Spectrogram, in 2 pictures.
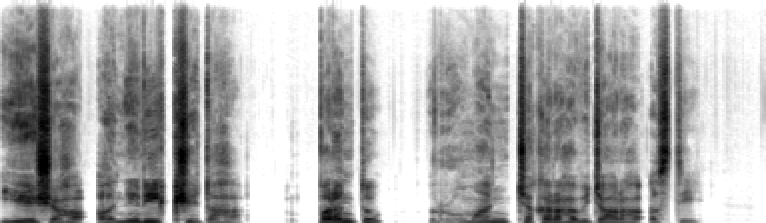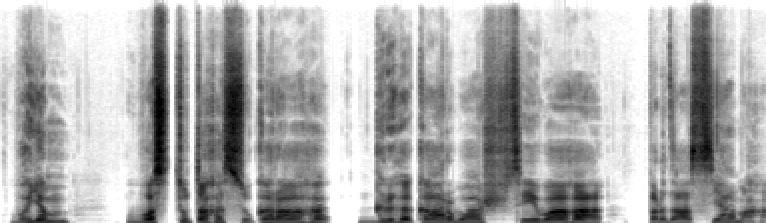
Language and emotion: Sanskrit, surprised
